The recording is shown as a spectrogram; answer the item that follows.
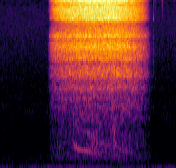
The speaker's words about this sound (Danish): Træk vejret dybt ind.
